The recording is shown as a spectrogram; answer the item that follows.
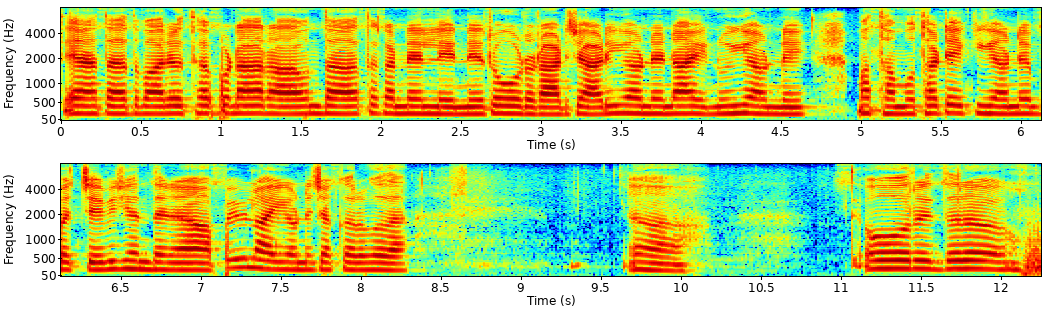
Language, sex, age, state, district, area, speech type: Dogri, female, 45-60, Jammu and Kashmir, Samba, rural, spontaneous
